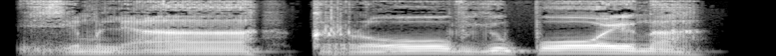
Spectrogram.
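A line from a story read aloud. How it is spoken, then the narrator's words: Creaky dead man's voice. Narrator (Russian): голосом Рериха усопшего проскрипел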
